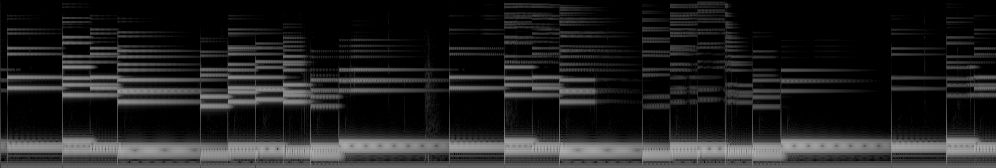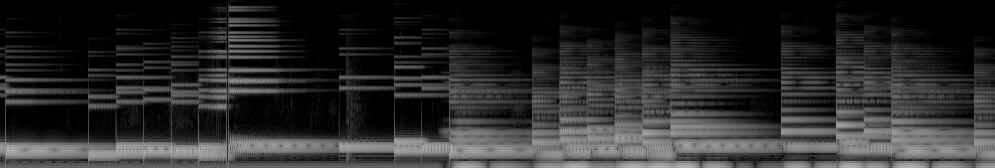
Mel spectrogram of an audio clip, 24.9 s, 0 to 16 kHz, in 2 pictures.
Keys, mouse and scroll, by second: 0.3-2.9 drag, 3.7-5.0 drag, 5.2-7.1 drag, 7.3 click, 8.3-11.7 drag, 11.9-13.3 drag, 14.8-17.6 drag, 17.8-19.4 drag, 22.4 click, 23.4-24.8 drag.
